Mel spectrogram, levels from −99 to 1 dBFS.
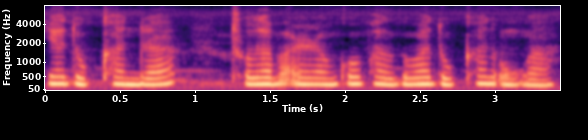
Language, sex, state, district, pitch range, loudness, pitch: Garo, female, Meghalaya, West Garo Hills, 220-240 Hz, -11 LUFS, 230 Hz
